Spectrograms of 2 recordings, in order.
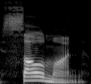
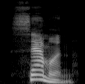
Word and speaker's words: salmon: This word has a silent L. A lot of learners say salmon, but native speakers say salmon. Let's practice. Sam un together.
